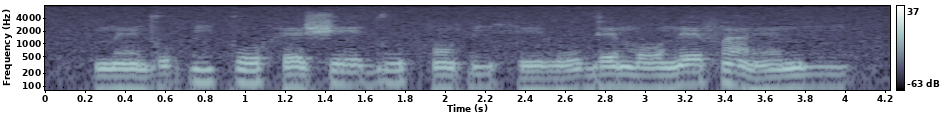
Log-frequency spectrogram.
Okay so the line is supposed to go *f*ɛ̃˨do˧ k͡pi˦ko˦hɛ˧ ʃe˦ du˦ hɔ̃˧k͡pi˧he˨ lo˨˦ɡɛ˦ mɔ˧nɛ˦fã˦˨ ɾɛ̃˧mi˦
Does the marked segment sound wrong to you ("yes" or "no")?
yes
